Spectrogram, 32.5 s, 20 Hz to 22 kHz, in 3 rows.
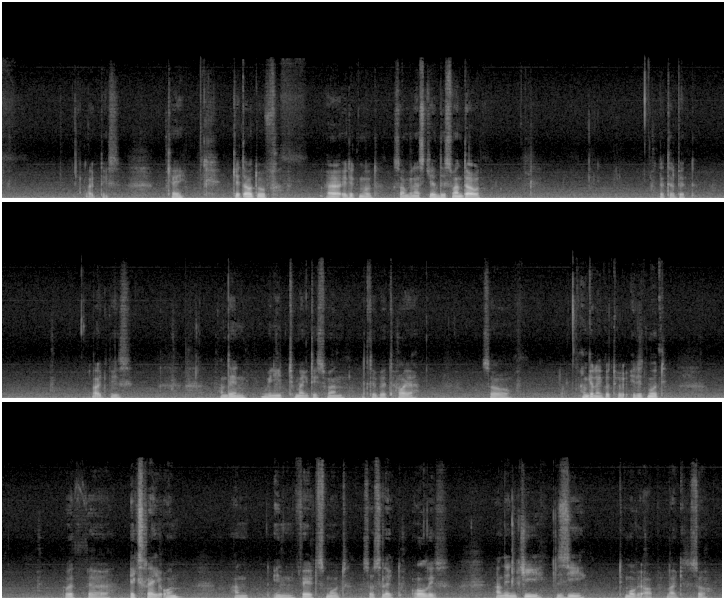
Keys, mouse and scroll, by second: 1.4 middle click, 3.4 Tab, 4.0 middle click, 5.4-6.1 scroll up 2, 6.6 scroll up 2, 8.7 s, 12.3 middle click, 13.5 shift+middle click, 13.5 scroll down 4, 14.1 middle click, 15.3 middle click, 17.8 scroll down 1, 18.3 middle click, 20.3 Tab, 23.7 click, 25.5 click, 27.0 click, 29.2 g.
